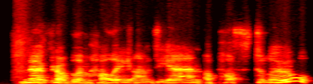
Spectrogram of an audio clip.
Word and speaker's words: Apostolou: in the world no problem Holly I'm Deanne apostolou it's actually very fanatic if you think of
